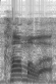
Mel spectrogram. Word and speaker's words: Kamala: being repeatedly said incorrectly her name is pronounced comma like the punctuation mark look kamala so i'm disrespecting her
